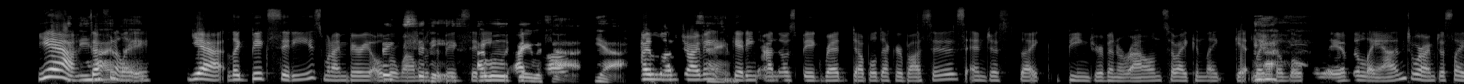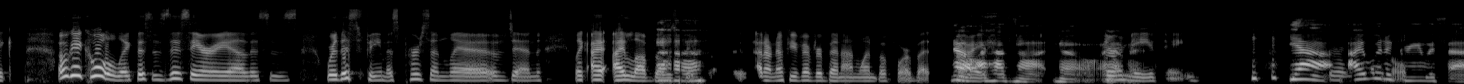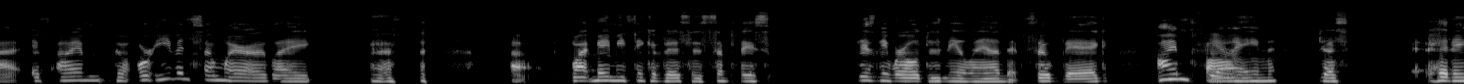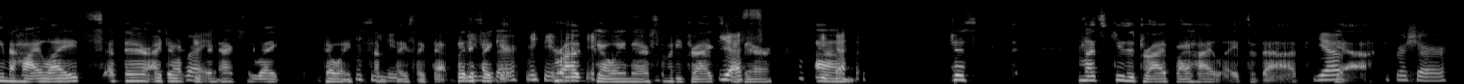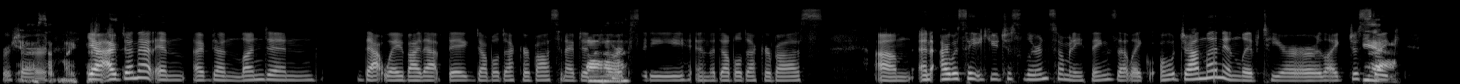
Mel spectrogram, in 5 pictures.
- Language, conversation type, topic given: English, unstructured, Should I explore a city like a local or rush the highlights?
- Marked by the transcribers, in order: other background noise; laughing while speaking: "Yeah"; chuckle; chuckle; chuckle; laughing while speaking: "Me neither. Yeah"; laughing while speaking: "Yes"; tapping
